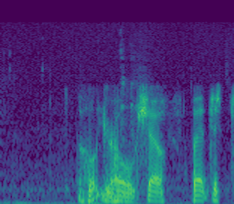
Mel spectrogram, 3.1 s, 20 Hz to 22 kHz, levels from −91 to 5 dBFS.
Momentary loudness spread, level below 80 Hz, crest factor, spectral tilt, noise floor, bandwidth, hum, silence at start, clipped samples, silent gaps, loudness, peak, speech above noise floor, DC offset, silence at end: 10 LU; -40 dBFS; 18 dB; -7 dB/octave; -51 dBFS; 14 kHz; none; 0.25 s; under 0.1%; none; -22 LUFS; -4 dBFS; 30 dB; under 0.1%; 0 s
